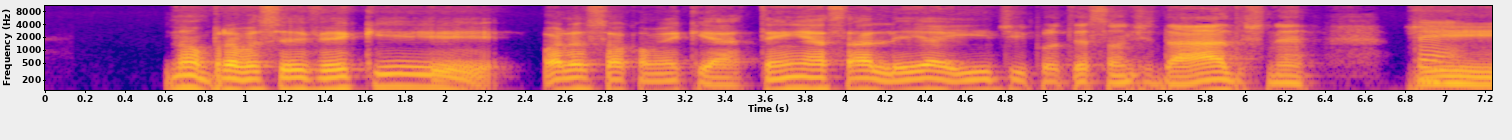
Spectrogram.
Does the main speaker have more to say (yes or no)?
yes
